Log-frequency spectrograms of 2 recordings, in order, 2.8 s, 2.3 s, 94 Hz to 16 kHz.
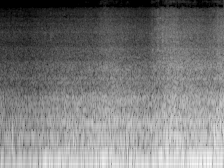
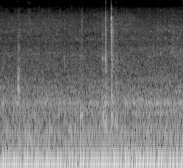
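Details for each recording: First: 1996 Ford V8 truck with 300,000 miles, after plugging back in a jumper connector: a deep rumble climbs evenly as the throttle opens, with no misses or stumbles. This is smooth revving, running smoother than before. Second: 300,000-mile 1996 Ford truck warming up at idle with cooling fan refitted, possible overheating and low coolant, timing uncertain: lumpy, uneven idle with an irregular low pulse, smoothing as it picks up cylinders while warming; rough idle, misfire cause unconfirmed.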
